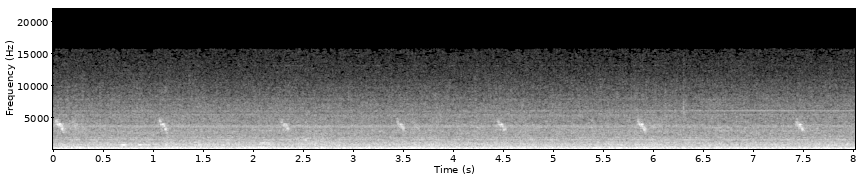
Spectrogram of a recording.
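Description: A bird's short, high chirp, falling slightly in pitch, repeated about seven times at roughly one- to one-and-a-half-second intervals over a steady low rumble.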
